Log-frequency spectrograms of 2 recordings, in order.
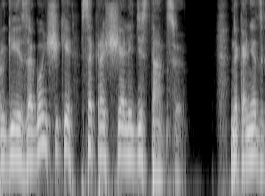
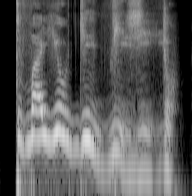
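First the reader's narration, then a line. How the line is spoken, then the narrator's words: Groaning. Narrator (Russian): застонал разведчик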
